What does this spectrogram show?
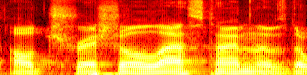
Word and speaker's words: altricial: I mispronounced altricial last time.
